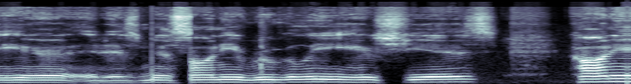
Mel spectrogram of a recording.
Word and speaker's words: Reguli: Like regular, I always tell people, like regulate.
